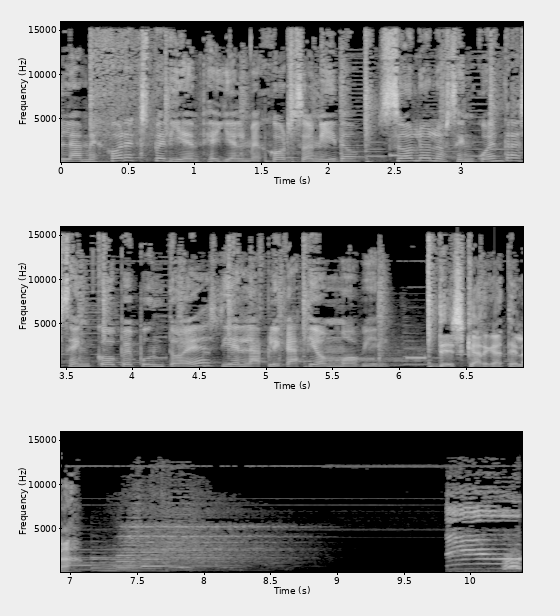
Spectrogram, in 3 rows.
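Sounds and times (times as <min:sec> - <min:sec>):
speech: 0:00.0 - 0:07.2
pet cat meowing: 0:09.8 - 0:10.3.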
